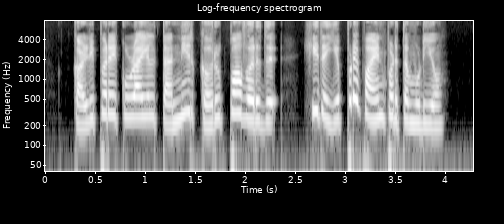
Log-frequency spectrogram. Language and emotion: Tamil, disgusted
